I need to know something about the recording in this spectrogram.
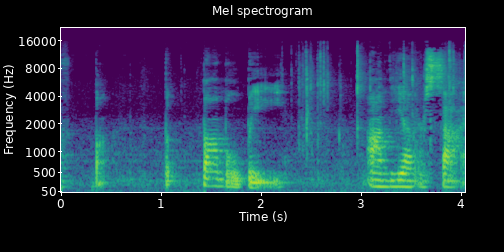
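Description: Plastic parts of a toy click and rattle as hands handle it.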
